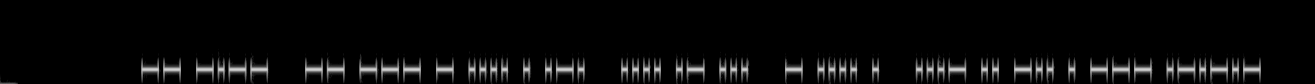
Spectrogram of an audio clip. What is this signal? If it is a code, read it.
Morse code, heard as a keyed tone, about 22 wpm, 700 Hz. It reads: MY MOTHER HAS THE VIDEO.
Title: Sentences from Top 1000 Words - Review Part 4 - 22wpm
